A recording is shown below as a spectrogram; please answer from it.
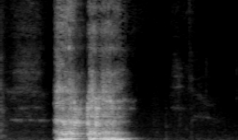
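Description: A person clearing their throat once, about half a second in, in two quick parts lasting under a second.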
